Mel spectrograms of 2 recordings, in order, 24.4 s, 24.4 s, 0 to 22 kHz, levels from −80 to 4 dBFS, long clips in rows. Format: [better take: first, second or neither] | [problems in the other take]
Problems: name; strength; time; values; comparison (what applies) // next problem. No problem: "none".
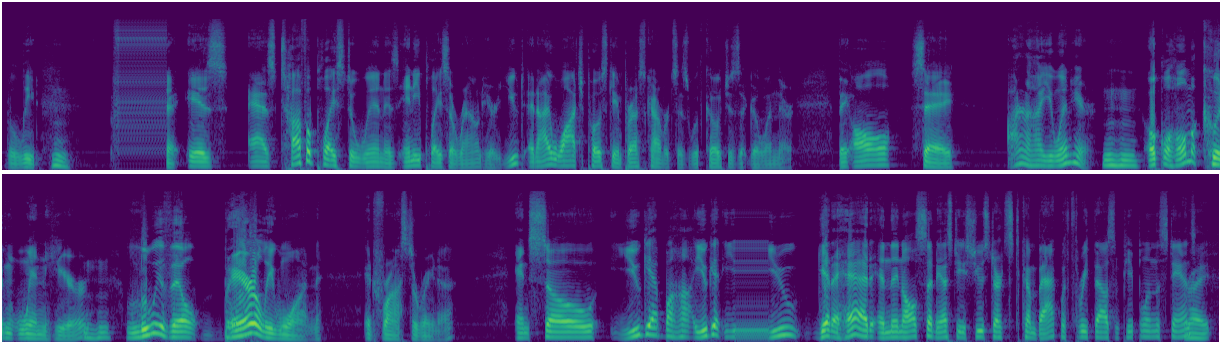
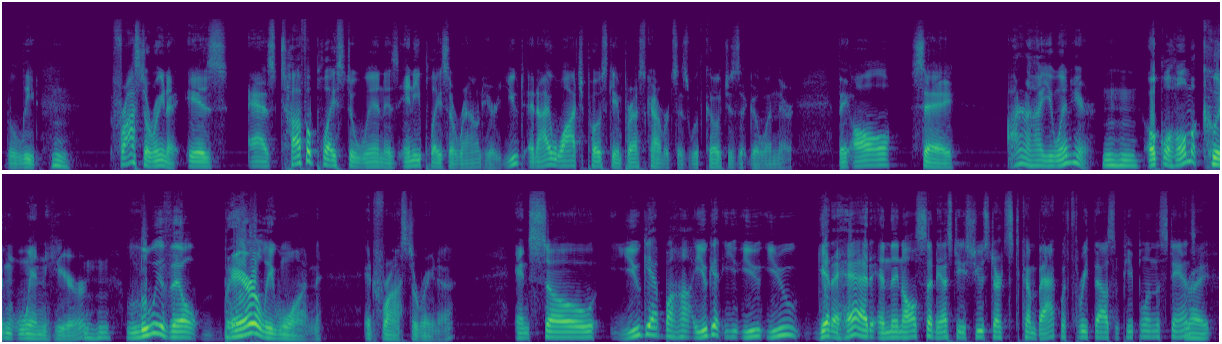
second | audio freezing; at 1 s and at 20 s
